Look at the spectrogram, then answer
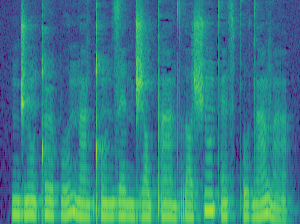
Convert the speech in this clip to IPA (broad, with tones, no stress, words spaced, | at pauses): nd͡ʒõ˨ǃə˞˨po˨˦nã˨ ǃʼõ˨nzɛ˨nd͡ʒɒ˨w pʼã˨drɒ˨ ʃõ˦tʼɛ̃˨spʼo˨d ã˨˦vã˨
